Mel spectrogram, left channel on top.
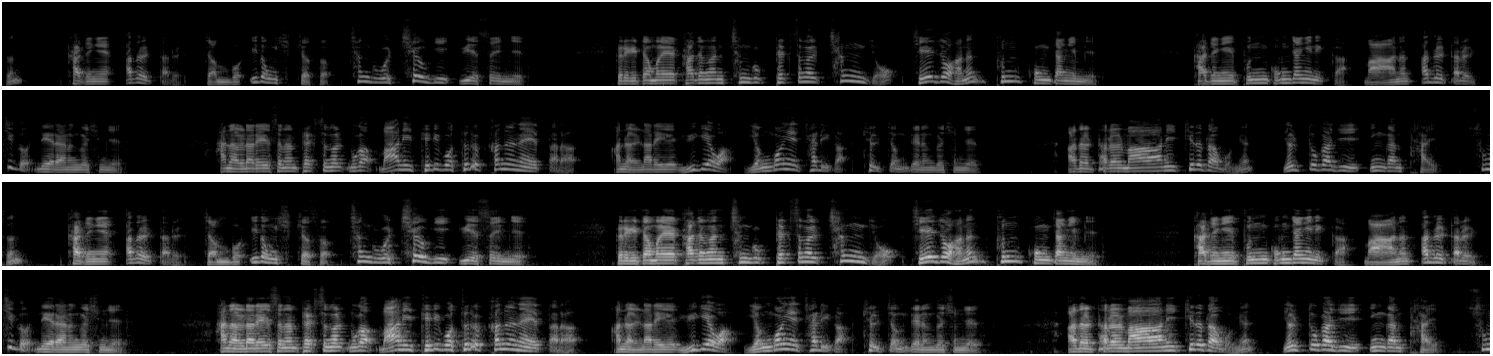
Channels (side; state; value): left; quieter; 9.9 dB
